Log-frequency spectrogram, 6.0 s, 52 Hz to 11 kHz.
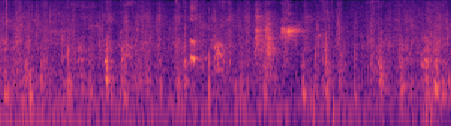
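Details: Labrador Retriever puppies just over two weeks old, eyes starting to open, give soft, high squeaky whines and yips while nursing from their mother on February 15th.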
